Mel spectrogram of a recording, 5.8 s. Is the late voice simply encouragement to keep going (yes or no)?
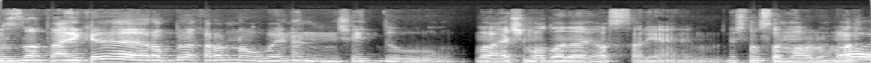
no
